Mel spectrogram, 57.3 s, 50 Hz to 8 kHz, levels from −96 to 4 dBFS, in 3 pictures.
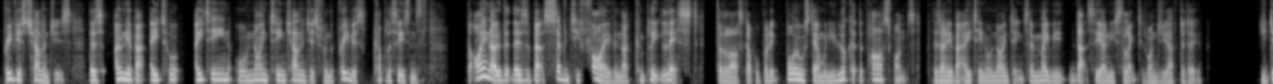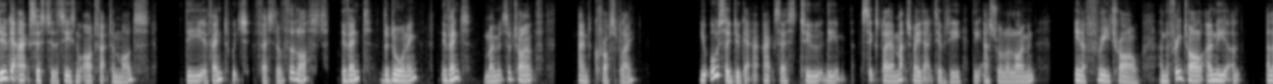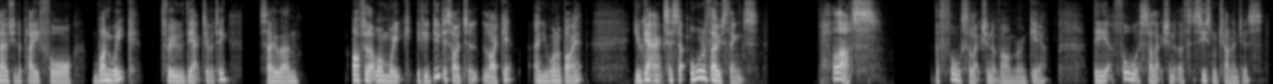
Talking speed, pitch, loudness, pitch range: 170 wpm, 135 Hz, -26 LUFS, 120-150 Hz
